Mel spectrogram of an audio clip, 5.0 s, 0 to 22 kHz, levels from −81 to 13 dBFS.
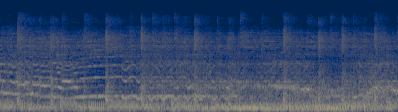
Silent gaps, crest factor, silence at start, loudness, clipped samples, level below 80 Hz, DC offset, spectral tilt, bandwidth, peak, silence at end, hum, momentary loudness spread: none; 12 dB; 0 s; -29 LUFS; under 0.1%; -40 dBFS; under 0.1%; -6 dB/octave; 15 kHz; -16 dBFS; 0 s; none; 2 LU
